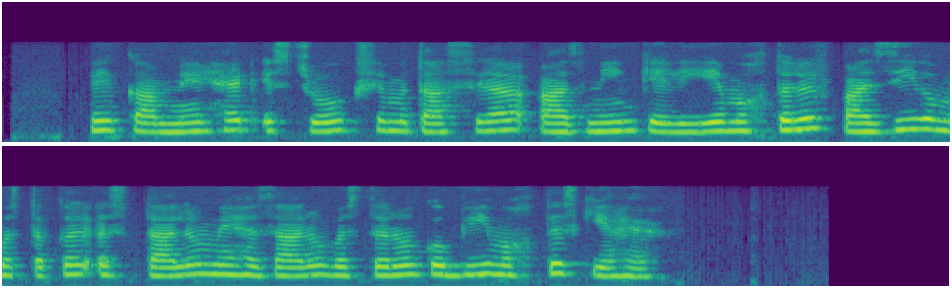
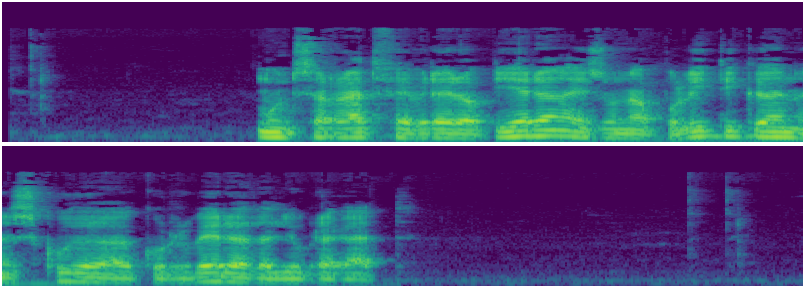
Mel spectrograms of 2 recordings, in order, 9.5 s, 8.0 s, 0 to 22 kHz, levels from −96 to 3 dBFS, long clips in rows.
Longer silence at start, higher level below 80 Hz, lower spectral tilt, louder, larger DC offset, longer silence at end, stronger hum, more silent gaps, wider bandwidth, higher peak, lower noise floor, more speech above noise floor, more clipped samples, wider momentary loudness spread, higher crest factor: second, 0.45 s vs 1.3 s; second, -60 dBFS vs -40 dBFS; about the same, -5.5 dB/octave vs -5.5 dB/octave; about the same, -16 LUFS vs -17 LUFS; first, 0.1% vs under 0.1%; second, 1.45 s vs 2.1 s; neither; neither; second, 8 kHz vs 11.5 kHz; about the same, 0 dBFS vs 0 dBFS; second, -55 dBFS vs -64 dBFS; second, 40 dB vs 47 dB; neither; about the same, 5 LU vs 7 LU; about the same, 16 dB vs 18 dB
